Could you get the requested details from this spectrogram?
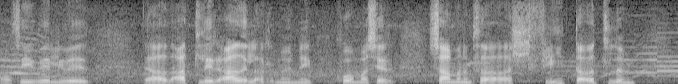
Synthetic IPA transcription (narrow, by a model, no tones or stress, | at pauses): ɣθvivɪljvɪð | aðat̪lɪɾaːðɪlaɾmʏːnɪ | kʰɔːmasjɛɾ | saːmanʏmθaðaðfliːt̪aœt̪lʏm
